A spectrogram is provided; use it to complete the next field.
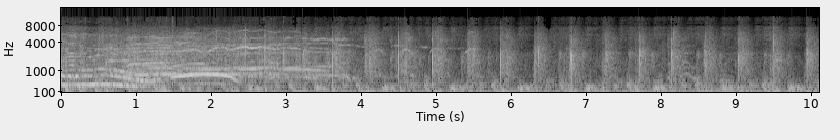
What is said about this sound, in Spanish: Así que todos vamos a ponernos de pie para recibir con un fuerte aplauso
